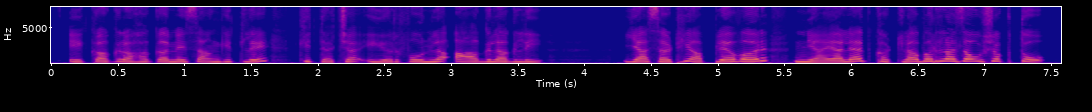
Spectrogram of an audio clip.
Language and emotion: Marathi, fearful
